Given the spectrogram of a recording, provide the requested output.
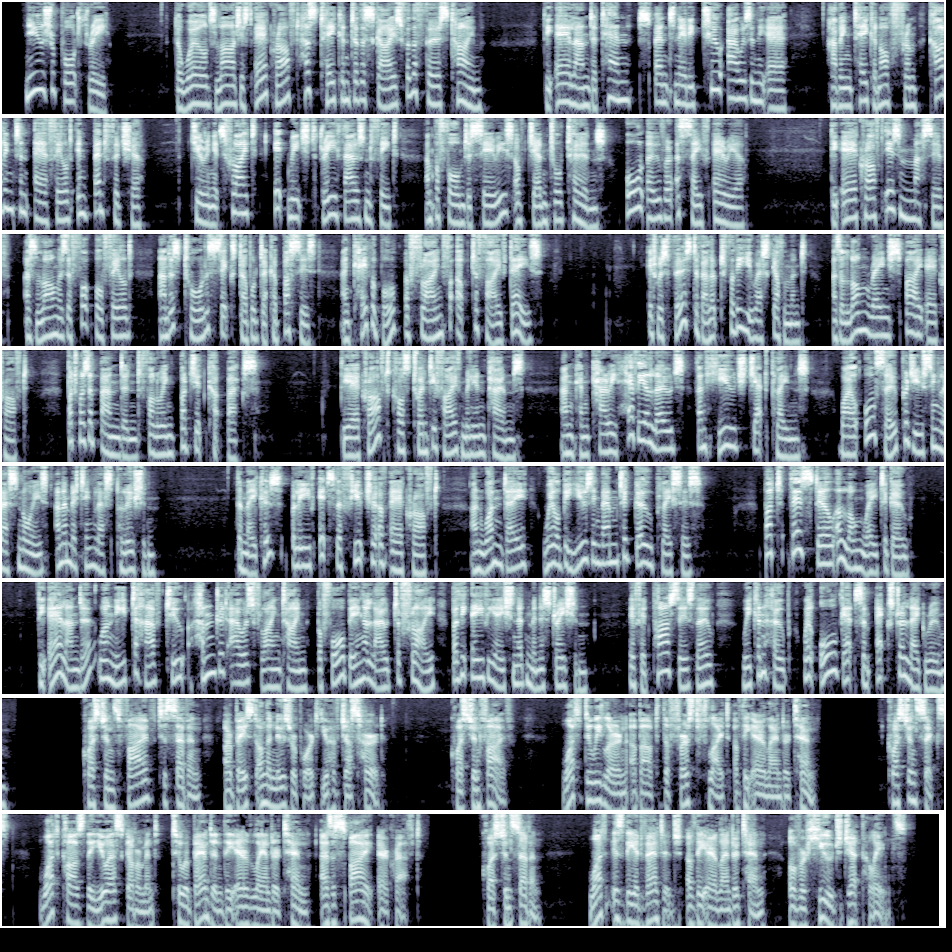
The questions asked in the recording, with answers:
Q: What caused the U.S. government to abandon the Airlander 10 as a spy aircraft?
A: This is caused by budget cutbacks.

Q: What is the advantage of the Airlander 10 over huge jet planes?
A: Airlander 10 can carry heavier loads, 它可以携带更重的载重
